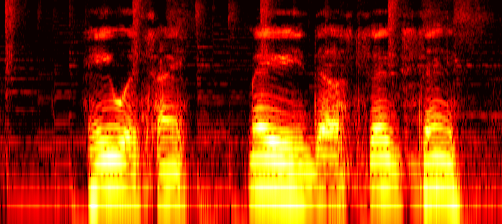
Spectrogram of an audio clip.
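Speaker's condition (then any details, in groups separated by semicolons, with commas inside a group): Multiple sclerosis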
